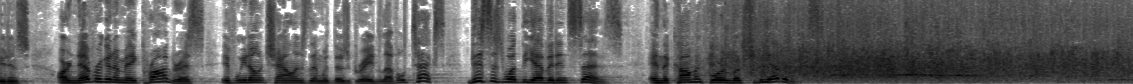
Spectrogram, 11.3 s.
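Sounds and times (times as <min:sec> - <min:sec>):
speech: 0:00.0 - 0:08.3
audience applause at a debate on education and the Common Core: 0:07.0 - 0:11.3.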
